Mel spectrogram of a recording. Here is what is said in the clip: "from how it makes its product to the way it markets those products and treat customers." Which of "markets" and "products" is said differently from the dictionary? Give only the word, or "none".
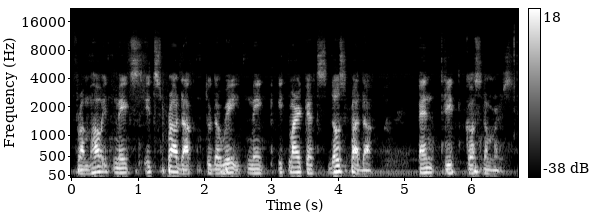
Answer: products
